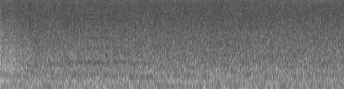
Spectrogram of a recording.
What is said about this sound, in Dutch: Ja, dat is wel hard, hè? Ja, dat is, ik zet de deur maar gauw dicht. Huppakee. Wat een wind, jongens.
